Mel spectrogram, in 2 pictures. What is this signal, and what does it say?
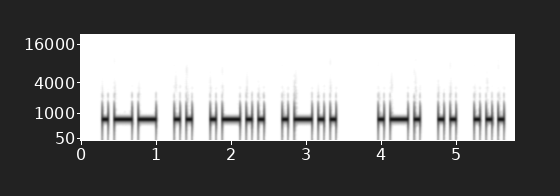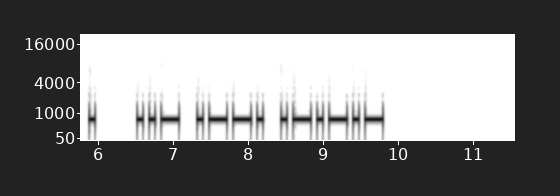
Morse code, heard as a keyed tone, about 15 wpm, 700 Hz. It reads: WILL RISE UP.
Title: Sentences from Top 900 Words 15wpm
